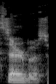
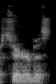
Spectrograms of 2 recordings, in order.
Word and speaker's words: Cerberus: But speaking about hellhounds particularly, these can kick as far back as ancient Greece with Cerberus or Cerberus, depending on how you want to pronounce that.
